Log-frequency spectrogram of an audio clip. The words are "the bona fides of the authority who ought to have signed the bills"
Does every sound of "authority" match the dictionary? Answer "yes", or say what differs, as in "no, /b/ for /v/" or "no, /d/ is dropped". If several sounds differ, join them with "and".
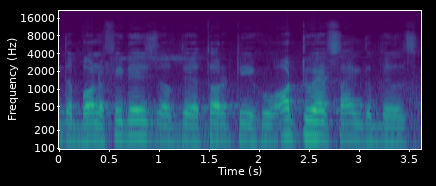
no, /t/ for /θ/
